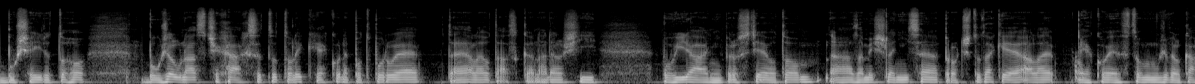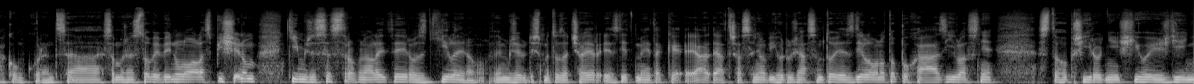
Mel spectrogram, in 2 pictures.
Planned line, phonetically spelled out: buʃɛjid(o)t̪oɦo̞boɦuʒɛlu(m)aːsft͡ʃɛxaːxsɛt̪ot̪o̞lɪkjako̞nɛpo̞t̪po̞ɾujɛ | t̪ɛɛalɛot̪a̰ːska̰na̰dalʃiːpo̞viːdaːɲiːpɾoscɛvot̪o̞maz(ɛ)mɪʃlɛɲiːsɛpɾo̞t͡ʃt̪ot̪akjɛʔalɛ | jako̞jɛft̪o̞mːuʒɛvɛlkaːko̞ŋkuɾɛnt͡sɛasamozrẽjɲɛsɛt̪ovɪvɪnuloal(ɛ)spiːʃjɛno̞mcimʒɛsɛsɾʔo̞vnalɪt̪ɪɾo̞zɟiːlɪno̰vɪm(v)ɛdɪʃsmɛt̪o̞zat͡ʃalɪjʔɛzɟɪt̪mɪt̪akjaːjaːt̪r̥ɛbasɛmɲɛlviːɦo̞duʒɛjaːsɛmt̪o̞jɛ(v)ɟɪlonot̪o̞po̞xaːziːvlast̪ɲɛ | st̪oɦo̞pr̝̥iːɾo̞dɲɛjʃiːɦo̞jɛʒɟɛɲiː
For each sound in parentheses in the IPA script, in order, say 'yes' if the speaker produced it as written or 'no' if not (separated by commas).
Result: yes, no, no, yes, no, no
